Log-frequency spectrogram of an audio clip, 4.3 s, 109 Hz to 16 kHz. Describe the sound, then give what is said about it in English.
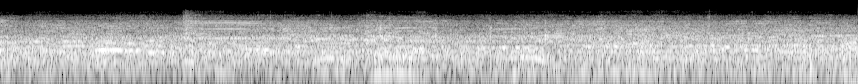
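A large WrestleMania Night 2 arena crowd reacts in upset, a loud, continuous roar of many voices murmuring and shouting together, dense and sustained throughout with no single voice standing out. “And you can hear the crowd right now, and they are just extremely upset with what's going on.”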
